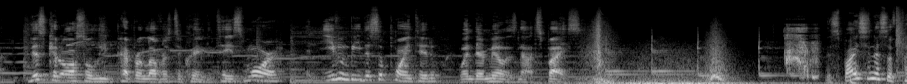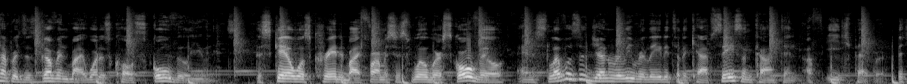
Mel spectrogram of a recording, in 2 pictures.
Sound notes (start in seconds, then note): 7.0 woosh noise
